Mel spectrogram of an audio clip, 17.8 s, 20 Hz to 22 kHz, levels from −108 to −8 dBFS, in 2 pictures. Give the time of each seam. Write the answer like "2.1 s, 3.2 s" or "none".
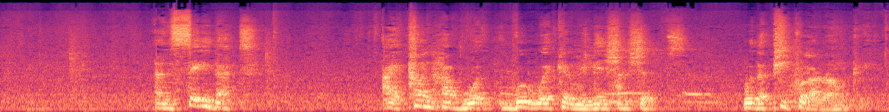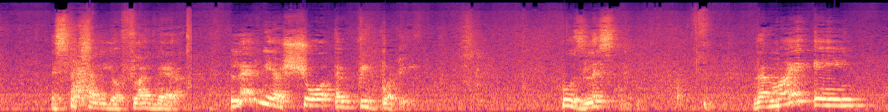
10.8 s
